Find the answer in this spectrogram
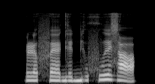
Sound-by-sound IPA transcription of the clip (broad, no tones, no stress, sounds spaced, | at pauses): ɭ ə f ɛ ɡ e bʲ u xʷ e z ɑ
